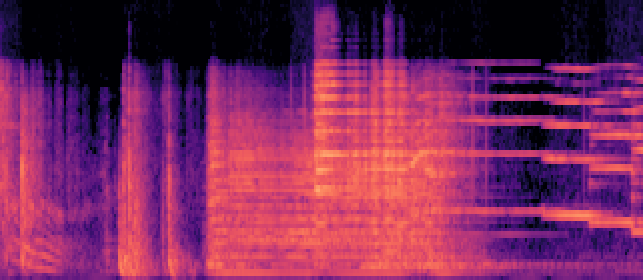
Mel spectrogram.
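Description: The barrel of a gun is dropped across a person's head: a few heavy, hollow thunks land loud, then a long droning, ringing tone with wavering pitches hangs on and slowly fades.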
